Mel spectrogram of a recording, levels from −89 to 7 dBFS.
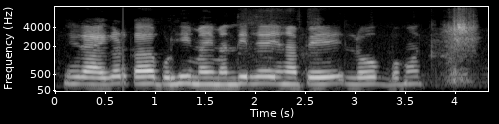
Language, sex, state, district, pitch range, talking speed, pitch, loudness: Hindi, female, Chhattisgarh, Raigarh, 190-205 Hz, 165 wpm, 200 Hz, -22 LUFS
